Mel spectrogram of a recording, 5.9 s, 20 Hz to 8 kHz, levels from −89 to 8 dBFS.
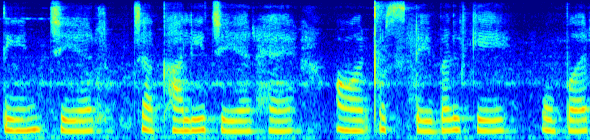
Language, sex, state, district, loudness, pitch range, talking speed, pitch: Hindi, male, Chhattisgarh, Raipur, -26 LUFS, 225-245 Hz, 120 wpm, 230 Hz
